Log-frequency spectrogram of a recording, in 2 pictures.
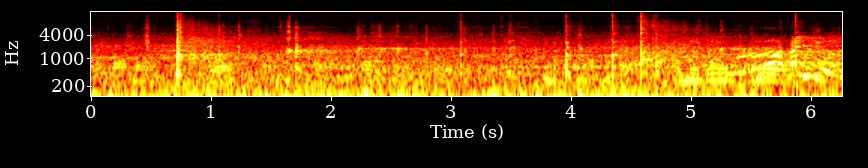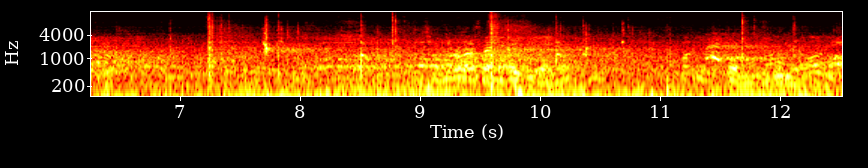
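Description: Badminton rackets striking the shuttlecock in a rally, a sharp crack every second or so, over a steady murmur of spectators' voices.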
